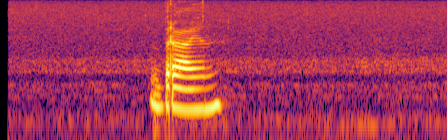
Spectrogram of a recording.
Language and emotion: Russian, neutral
